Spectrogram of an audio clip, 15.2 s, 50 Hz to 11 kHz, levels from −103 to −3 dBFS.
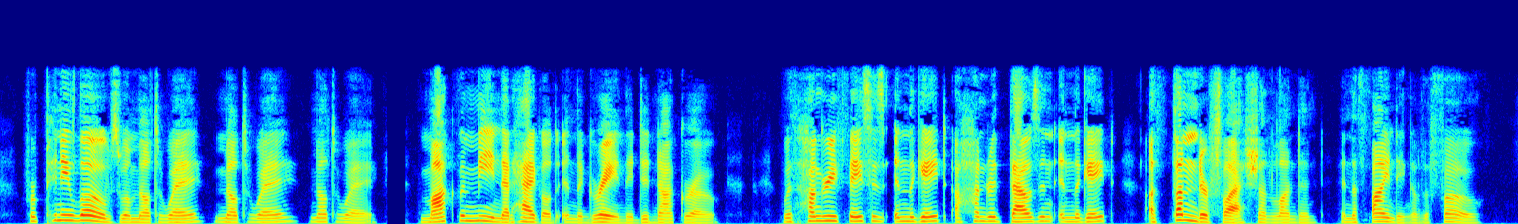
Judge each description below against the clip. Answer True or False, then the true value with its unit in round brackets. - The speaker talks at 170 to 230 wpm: True (180 wpm)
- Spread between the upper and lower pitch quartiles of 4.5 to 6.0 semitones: True (4.8 semitones)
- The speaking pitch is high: False (175 Hz)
